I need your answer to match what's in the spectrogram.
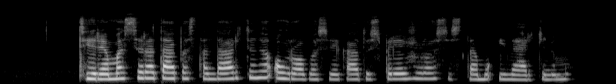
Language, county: Lithuanian, Kaunas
